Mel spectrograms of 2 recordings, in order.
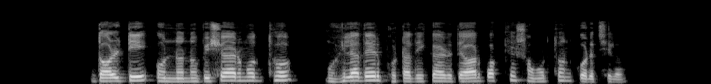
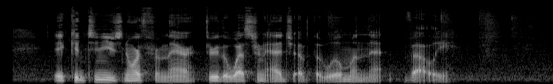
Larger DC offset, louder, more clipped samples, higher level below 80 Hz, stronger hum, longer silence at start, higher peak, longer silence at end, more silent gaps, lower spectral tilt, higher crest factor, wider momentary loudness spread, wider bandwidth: neither; first, -17 LUFS vs -27 LUFS; neither; first, -60 dBFS vs -70 dBFS; neither; first, 0.9 s vs 0.2 s; first, -2 dBFS vs -8 dBFS; first, 0.9 s vs 0.6 s; first, 3.00-3.25 s vs none; about the same, -5.5 dB/octave vs -5 dB/octave; about the same, 16 dB vs 20 dB; about the same, 11 LU vs 9 LU; second, 7.8 kHz vs 16 kHz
